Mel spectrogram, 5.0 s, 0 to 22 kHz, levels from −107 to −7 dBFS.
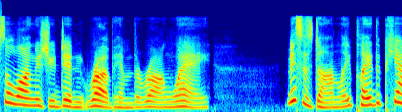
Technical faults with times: none

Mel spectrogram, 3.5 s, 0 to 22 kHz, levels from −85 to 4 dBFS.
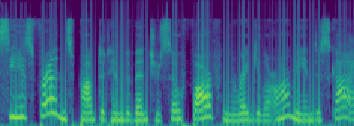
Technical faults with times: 0.00-3.55 block size mismatch (truncated)

